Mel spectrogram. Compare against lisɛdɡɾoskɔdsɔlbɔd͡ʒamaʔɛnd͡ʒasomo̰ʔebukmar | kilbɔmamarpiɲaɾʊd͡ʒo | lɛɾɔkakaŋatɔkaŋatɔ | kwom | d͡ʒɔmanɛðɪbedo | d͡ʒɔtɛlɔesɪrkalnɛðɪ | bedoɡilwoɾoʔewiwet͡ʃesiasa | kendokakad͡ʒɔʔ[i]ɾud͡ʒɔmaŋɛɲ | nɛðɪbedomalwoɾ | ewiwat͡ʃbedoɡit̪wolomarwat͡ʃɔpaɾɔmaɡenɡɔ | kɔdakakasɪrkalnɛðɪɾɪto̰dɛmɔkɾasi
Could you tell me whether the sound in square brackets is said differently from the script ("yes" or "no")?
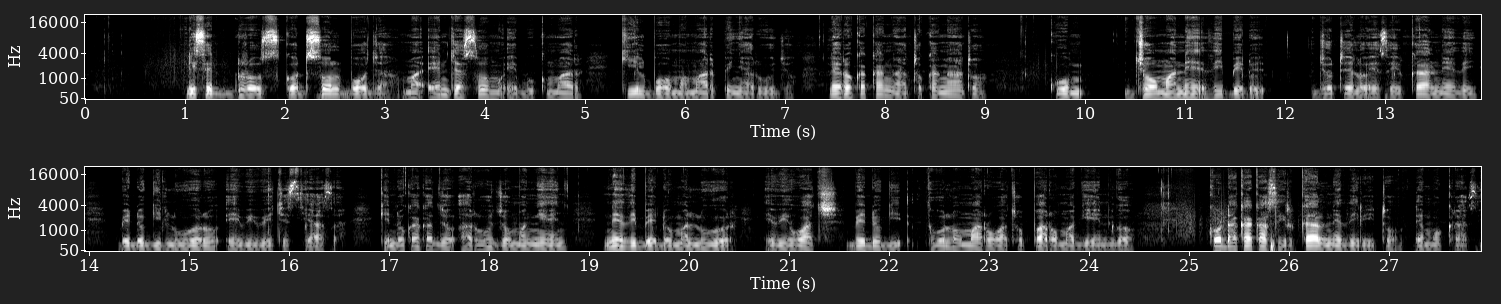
yes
